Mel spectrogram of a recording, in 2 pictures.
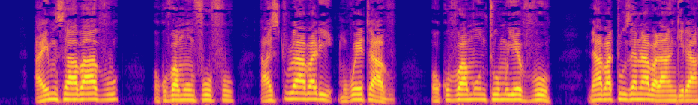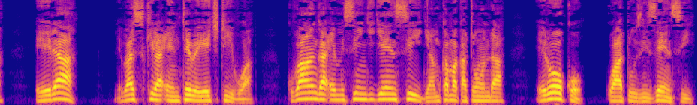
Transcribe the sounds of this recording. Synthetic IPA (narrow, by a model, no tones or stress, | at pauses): ajimusaːβaːvu | o̞kuvamuɱfuːfu | asi̥tulaβalimuβwe̞ːtaːvu | o̞kuvamuntuːmuje̞vːu | naːβatuːzanaːβalaːɲɟiɾa | e̞ɾa | nḛβasi̥ciɾaʔe̞nte̞βe̞je̞ːci̥tiːβwa̰ | kuβaːŋɡaʔe̞misiːɲɟiɟe̞ːnsiɟamukamakato̞ːnda | e̞ɾo̞ːko̞ | kwaːtuːzize̞ːnsḭ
